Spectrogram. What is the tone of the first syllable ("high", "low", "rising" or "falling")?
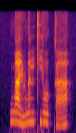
falling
